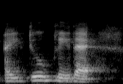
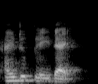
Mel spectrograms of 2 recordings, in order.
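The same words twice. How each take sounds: First: The word 'do' has a full, long vowel. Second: The word 'do' has a short, reduced vowel. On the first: "if I were to pronounce it uh, in isolation" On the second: "in rapid speech, we normally say"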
